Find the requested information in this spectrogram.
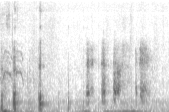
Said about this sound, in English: So I got somebody on the conference call that's clearing her throat, which means that she probably wants to speak, but she's not on Facebook Live, so I don't.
